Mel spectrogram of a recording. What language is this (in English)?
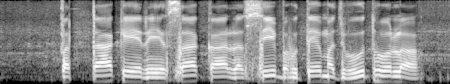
Bhojpuri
